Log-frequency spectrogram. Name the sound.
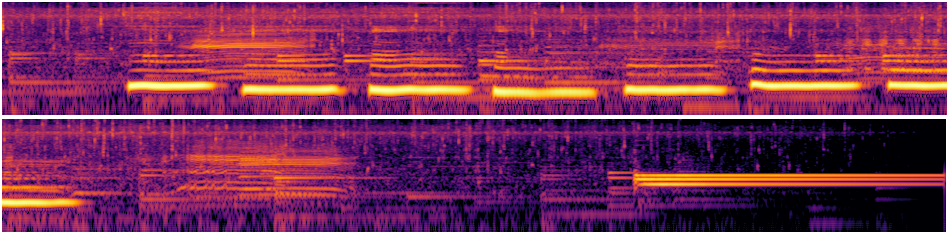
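sheep bleating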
